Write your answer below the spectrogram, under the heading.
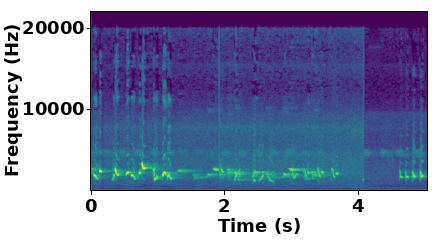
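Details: Yellow-vented bulbul in lively wild-forest song with nature sounds: a long jumbled chattering warble of quick varied notes, then after a short gap a fast run of bright chirps.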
